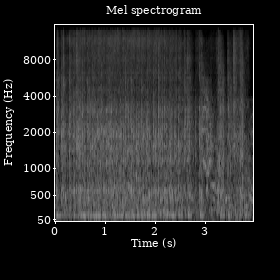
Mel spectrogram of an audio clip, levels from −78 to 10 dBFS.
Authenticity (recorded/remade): remade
